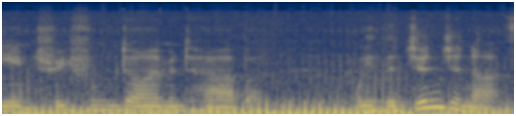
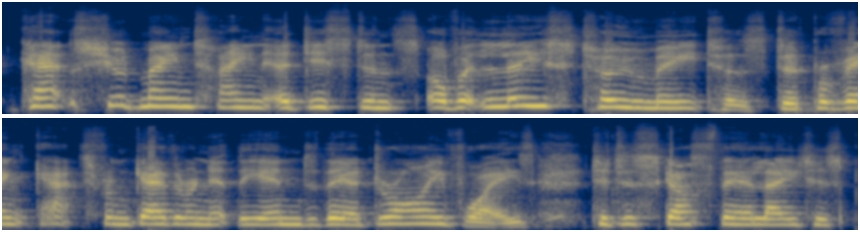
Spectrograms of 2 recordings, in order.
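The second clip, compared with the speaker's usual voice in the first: slightly raised, preachy bureaucrat voice; pompous official briefing; 4 semitones higher than usual. Acted. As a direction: press on with the silly rules, dead serious. Susie continues relentlessly.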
